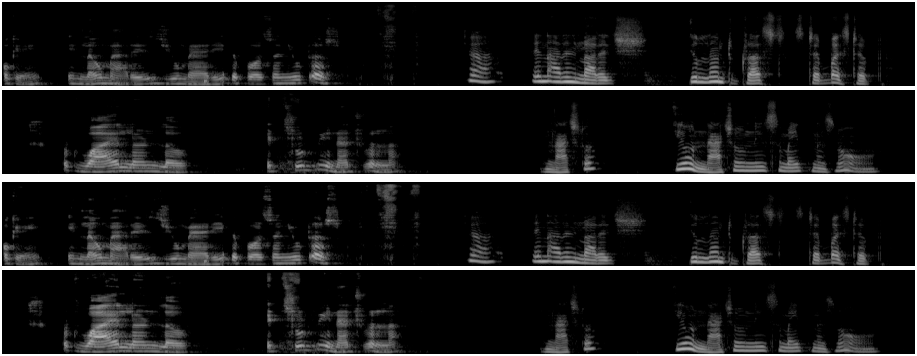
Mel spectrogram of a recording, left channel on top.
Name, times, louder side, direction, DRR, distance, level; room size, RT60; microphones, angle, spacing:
voice 1, 0.0-0.4 0.7-3.4 3.8-3.9 9.4-11.0 11.8-13.1, right 3 dB, 50° right, 3.8 m, -34 dB
voice 2, 5.3-6.5 6.9-8.7 14.5-15.1 15.8-17.9, left 2 dB, 30° left, 1.7 m, -34 dB
head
